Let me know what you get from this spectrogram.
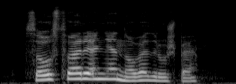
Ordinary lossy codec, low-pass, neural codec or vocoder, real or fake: none; 19.8 kHz; none; real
